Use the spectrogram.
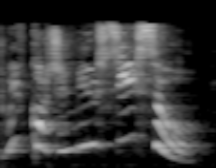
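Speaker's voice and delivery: high, loud delighted cry; children thrilled by a new seesaw; excited children. A narrator's reading. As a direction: squeal with delight. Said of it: "they cried".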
